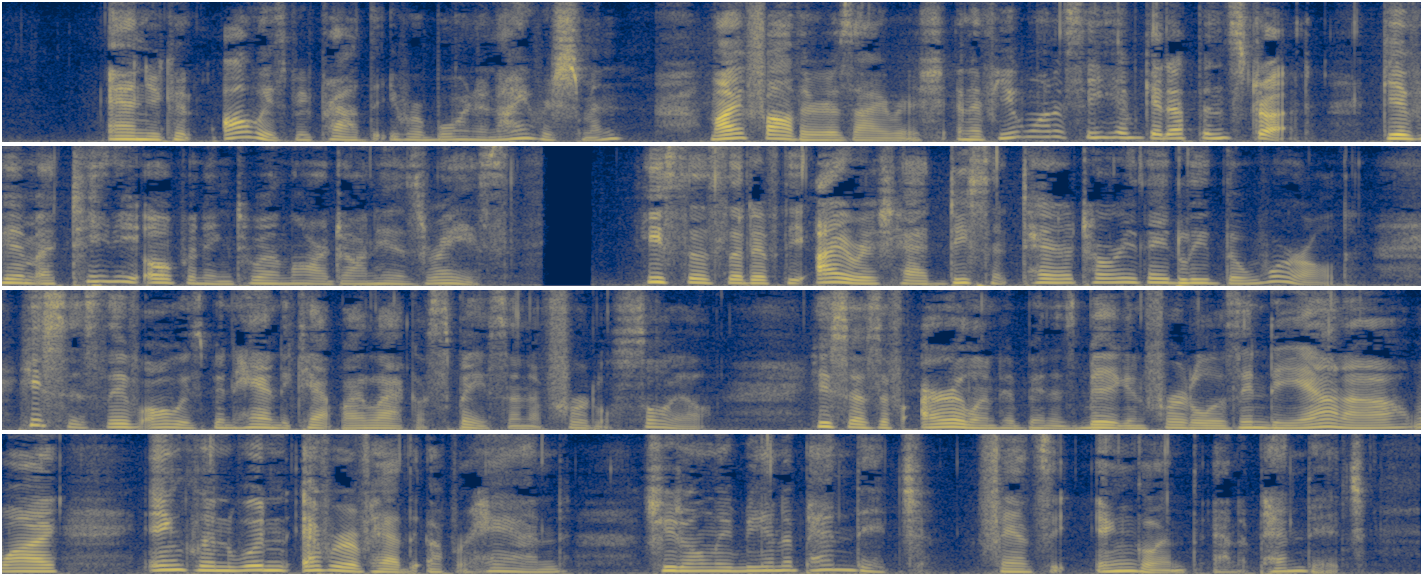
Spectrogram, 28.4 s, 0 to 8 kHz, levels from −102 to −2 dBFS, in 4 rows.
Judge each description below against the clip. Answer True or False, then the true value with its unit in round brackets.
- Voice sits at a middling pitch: True (180 Hz)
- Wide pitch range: True (6.5 semitones)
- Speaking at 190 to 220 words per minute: True (200 wpm)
